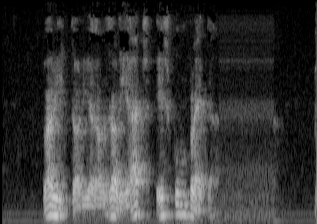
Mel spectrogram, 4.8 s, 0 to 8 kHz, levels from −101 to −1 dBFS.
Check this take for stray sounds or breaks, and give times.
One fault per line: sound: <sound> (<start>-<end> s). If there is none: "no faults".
no faults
